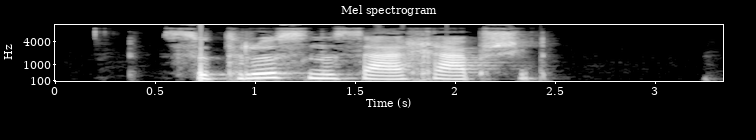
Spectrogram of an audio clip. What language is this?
Abkhazian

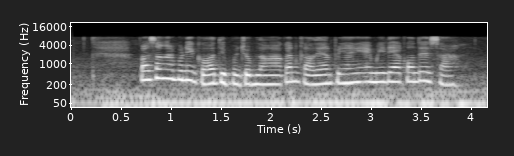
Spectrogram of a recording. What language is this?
Javanese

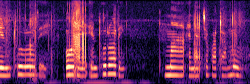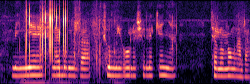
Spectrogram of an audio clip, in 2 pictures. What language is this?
Masai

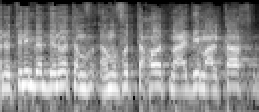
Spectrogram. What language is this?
Hebrew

